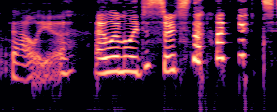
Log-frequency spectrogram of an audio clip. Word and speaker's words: Thalia: I've only ever heard people say it Talia because I pronounce it like the river temps with the th okay Rick R Rick Ry saying Thalia I literally just searched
